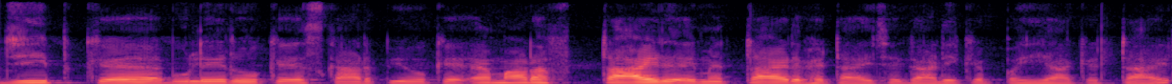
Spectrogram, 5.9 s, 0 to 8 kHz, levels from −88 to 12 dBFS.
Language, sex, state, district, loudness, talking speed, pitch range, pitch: Maithili, male, Bihar, Supaul, -20 LUFS, 185 wpm, 140-160 Hz, 155 Hz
